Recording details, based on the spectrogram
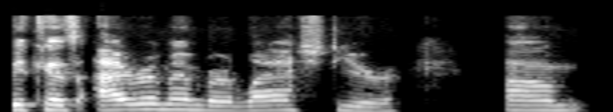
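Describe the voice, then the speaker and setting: Woman host, mellow dark voice, dry close mic, soft questions. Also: on the low side, fairly even intonation, slow pace, dry recording. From Colombian and Hungarian family. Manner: gentle questions, warm "mm-hmm" backchannels. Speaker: podcast host. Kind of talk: interview conversation.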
